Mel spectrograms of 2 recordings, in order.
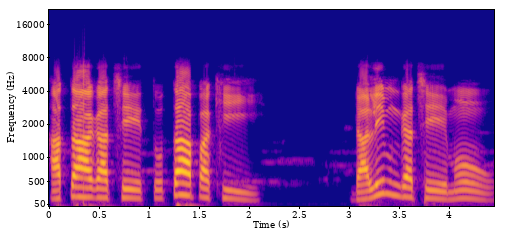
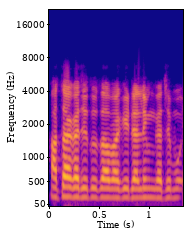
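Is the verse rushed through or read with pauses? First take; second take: with pauses; rushed. First: The verse is read with short pauses between phrases. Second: The verse is rushed through without any pauses. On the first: The speaker calls it right. "মাঝে মাঝে থামি" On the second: The speaker calls it wrong. "এরকম তো বলি না। ... গড় গড় করে পড়ে দিলাম"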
